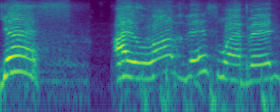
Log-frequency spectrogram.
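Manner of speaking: high, slow, sarcastic cheer. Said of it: "Being sarcastic, by the way".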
